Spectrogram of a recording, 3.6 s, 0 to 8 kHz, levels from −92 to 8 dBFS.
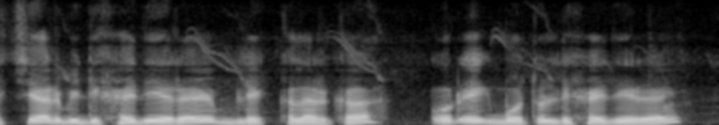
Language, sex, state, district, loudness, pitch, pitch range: Hindi, male, Arunachal Pradesh, Longding, -14 LUFS, 160 Hz, 150-175 Hz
